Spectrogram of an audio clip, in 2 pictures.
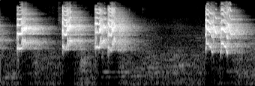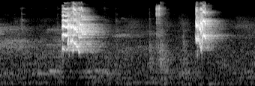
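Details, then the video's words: Lovebirds, a breeding pair, give loud, scratchy, high-pitched chirps, about seven in clustered bursts roughly a second apart, over a quiet indoor background. "Happy lovebirds chirping sounds| breeding pair"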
